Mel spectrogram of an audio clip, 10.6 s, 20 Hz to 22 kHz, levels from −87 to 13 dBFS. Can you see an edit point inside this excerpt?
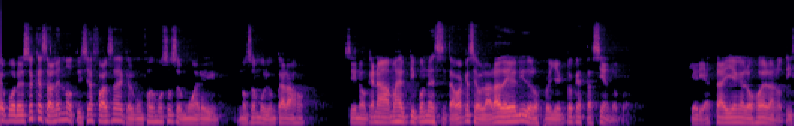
no; 0 cuts

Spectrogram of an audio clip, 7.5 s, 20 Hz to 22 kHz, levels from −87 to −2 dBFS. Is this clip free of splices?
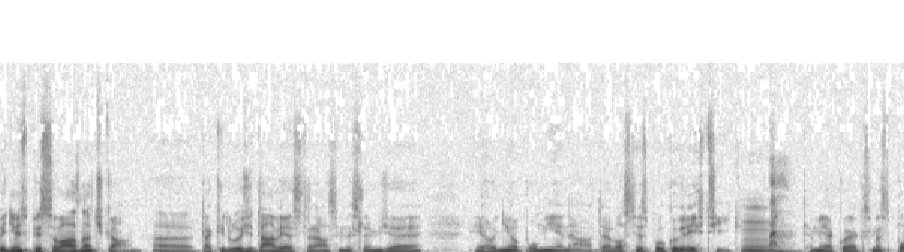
yes; 0 cuts

